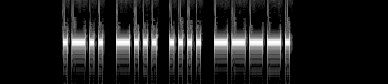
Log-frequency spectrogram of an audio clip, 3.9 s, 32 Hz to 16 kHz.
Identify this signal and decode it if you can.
Morse code, heard as a keyed tone, about 27 wpm, 700 Hz. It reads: LBH9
